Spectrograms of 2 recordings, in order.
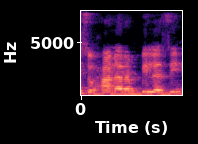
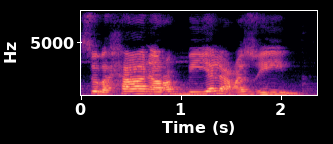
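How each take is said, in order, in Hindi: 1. 'Rabbi' और 'al' मिलकर एक छोटा 'rabbil' बन जाता है। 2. 'Rabbi' और 'al' के बीच 'y' की ध्वनि से जोड़ होता है। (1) "ना कि सुबहान रब्बिल अज़ीम" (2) "बल्कि पढ़ना है"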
